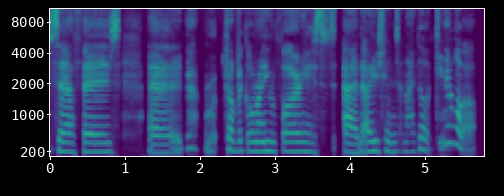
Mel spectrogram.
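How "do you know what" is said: high, bright lift on the question; spring the idea on them; a sudden playful notion; playful aside. Retold or imitated.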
